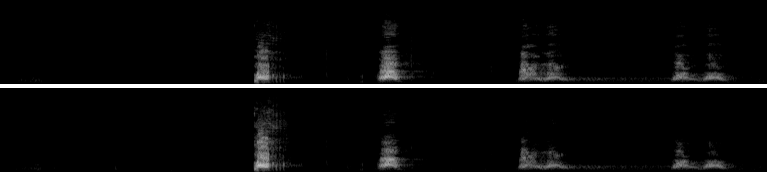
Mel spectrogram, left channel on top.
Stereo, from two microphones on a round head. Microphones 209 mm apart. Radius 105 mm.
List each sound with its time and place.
2.5 s a dog barking: 50° right (ahead or behind); by 7.7 s 70° left (ahead or behind)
